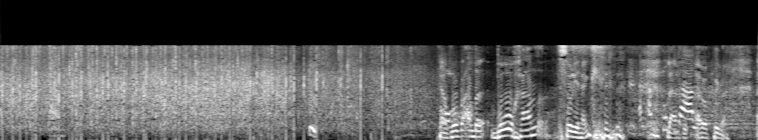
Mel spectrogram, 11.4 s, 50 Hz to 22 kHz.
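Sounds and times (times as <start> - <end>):
audience applauding the speakers: 0.0 - 6.5
speech: 6.7 - 11.3
laughter: 8.8 - 11.3.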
